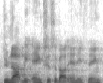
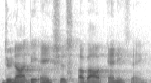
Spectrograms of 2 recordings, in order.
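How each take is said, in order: First: It is read quickly. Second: It is read slowly.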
